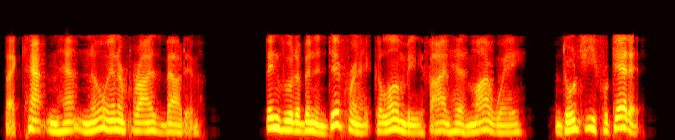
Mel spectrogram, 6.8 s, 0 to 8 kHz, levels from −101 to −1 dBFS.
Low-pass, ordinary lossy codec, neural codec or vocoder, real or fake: 7.2 kHz; AAC, 16 kbps; codec, 24 kHz, 0.9 kbps, WavTokenizer, small release; fake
